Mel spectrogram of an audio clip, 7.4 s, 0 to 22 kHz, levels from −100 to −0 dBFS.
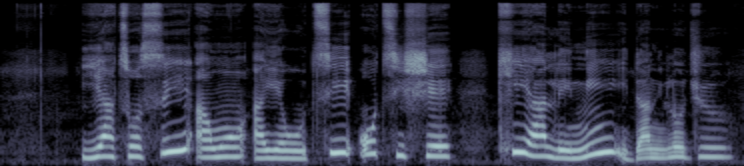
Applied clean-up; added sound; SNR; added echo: none; none; none; none.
